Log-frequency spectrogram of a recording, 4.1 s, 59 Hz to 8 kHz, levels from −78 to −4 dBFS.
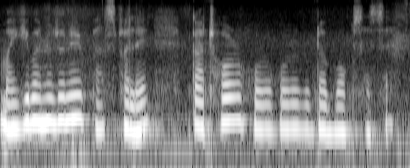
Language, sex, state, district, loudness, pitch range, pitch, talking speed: Assamese, female, Assam, Sonitpur, -14 LUFS, 185-220 Hz, 195 Hz, 130 wpm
